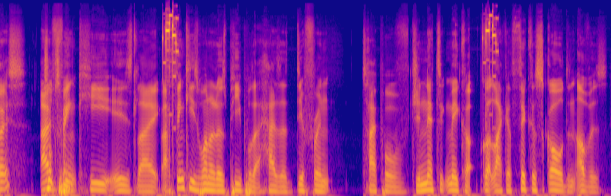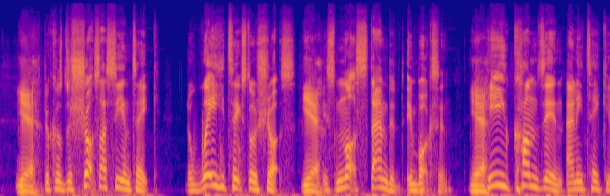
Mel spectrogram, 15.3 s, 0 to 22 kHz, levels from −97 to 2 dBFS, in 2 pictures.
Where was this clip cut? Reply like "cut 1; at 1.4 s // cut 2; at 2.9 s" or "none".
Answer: cut 1; at 2.1 s // cut 2; at 6.0 s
